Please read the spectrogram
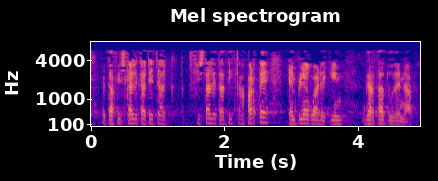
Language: Basque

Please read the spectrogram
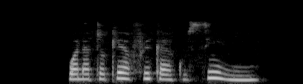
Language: Swahili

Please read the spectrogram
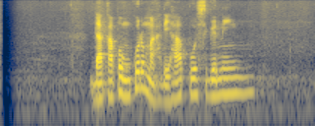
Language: Sundanese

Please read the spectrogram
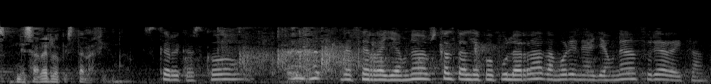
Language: Basque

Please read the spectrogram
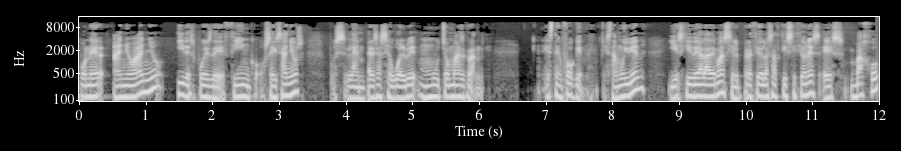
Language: Spanish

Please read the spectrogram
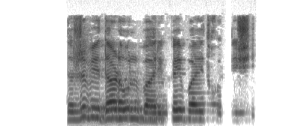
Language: Pashto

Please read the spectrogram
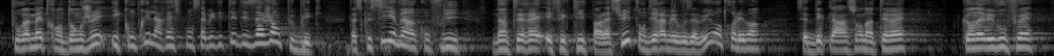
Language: French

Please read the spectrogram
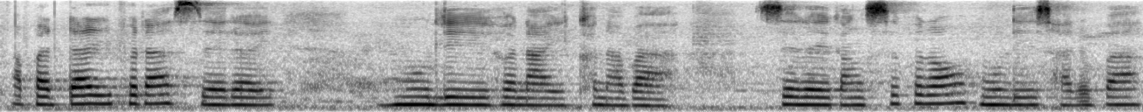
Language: Bodo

